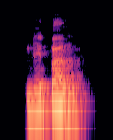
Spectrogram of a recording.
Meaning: Nepal (a country in South Asia, located between China and India)
- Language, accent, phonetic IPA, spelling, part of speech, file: Catalan, Valencia, [neˈpal], Nepal, proper noun, LL-Q7026 (cat)-Nepal.wav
